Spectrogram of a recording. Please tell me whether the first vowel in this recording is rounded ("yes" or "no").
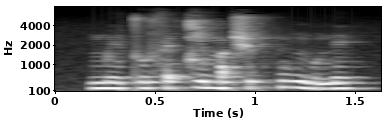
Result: no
